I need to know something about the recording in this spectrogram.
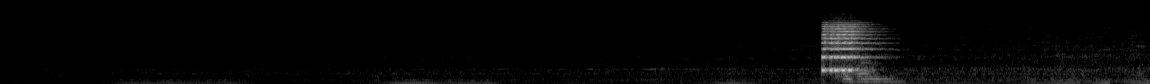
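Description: A diesel lorry approaches.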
